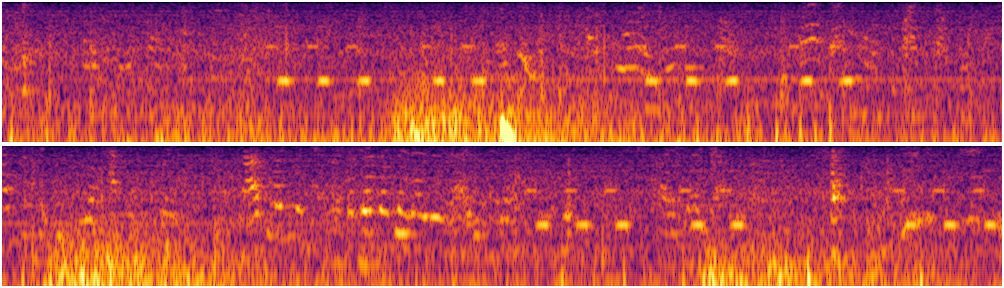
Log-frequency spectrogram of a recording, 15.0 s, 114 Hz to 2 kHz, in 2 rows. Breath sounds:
Inhalation: 2.88-4.71 s, 7.63-9.46 s, 12.60-14.43 s

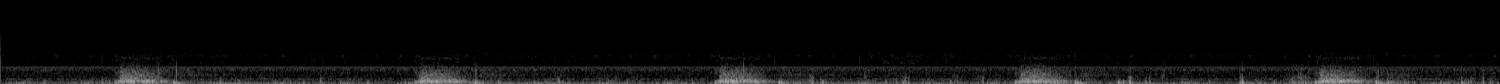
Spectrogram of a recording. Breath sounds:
Inhalation: 1.02-1.78 s, 4.08-4.84 s, 7.12-7.88 s, 10.13-10.89 s, 13.19-13.95 s

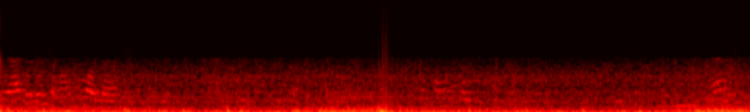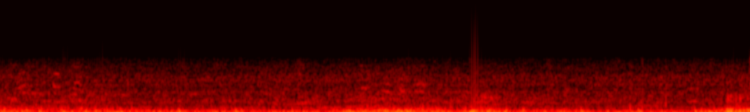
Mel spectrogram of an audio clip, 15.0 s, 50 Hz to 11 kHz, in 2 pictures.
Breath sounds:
Inhalation: 6.87-8.02 s, 10.76-12.08 s

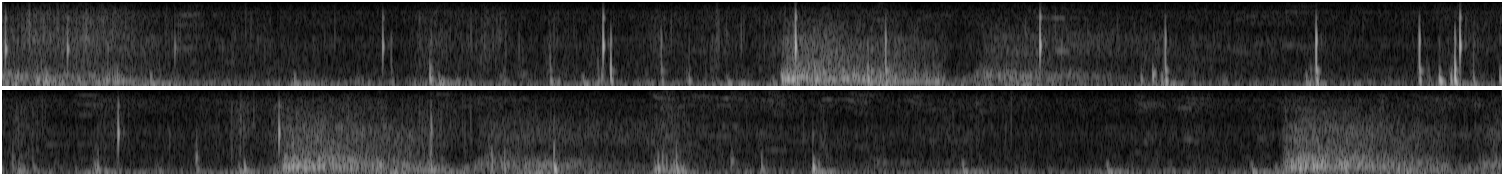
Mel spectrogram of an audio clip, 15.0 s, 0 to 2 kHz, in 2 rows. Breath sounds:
Inhalation: 3.82-4.77 s, 8.87-9.82 s
Exhalation: 4.77-6.22 s, 9.82-11.18 s
Rhonchi: 3.87-4.71 s

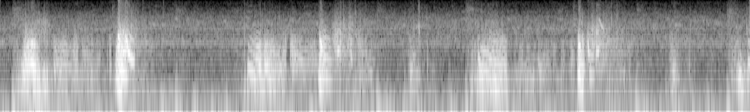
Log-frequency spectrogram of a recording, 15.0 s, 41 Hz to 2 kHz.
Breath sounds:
Inhalation: 0.00-0.96 s, 4.87-6.18 s, 9.21-10.19 s
Exhalation: 2.23-2.77 s, 6.28-7.59 s, 11.55-12.22 s
Wheeze: 0.98-1.62 s, 2.23-2.77 s, 4.87-6.18 s, 6.28-6.79 s, 9.53-10.19 s
Crackles: 0.00-0.96 s

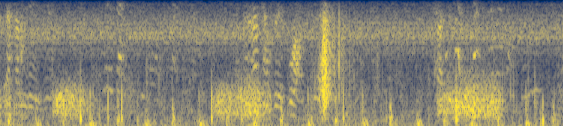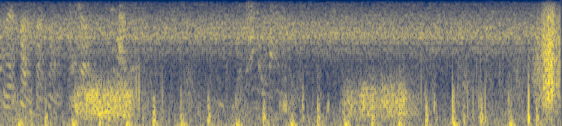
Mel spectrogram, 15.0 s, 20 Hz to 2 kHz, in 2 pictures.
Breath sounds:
Inhalation: 0.59-1.65 s, 2.77-3.83 s, 5.81-6.87 s, 8.46-9.53 s, 12.11-13.17 s

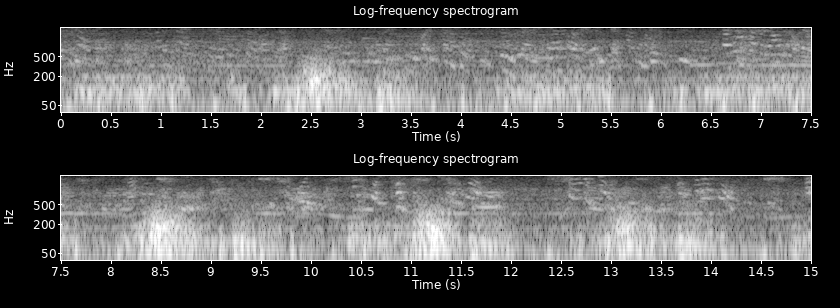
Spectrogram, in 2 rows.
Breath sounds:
Inhalation: 2.05-2.90 s, 8.01-8.71 s, 10.57-11.57 s, 12.63-13.53 s
Exhalation: 2.88-3.70 s, 8.75-9.56 s, 11.63-12.22 s, 13.56-14.35 s

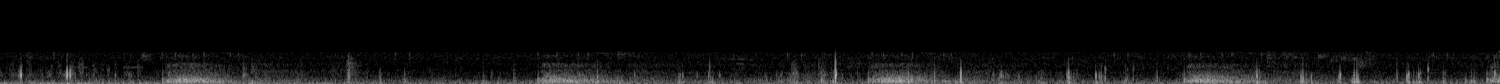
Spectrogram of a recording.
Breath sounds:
Inhalation: 1.55-2.44 s, 5.32-6.22 s, 8.66-9.55 s, 11.77-12.67 s

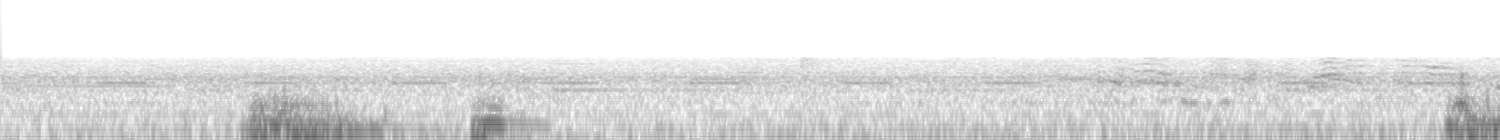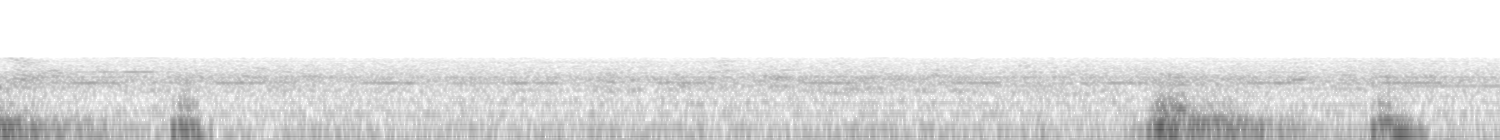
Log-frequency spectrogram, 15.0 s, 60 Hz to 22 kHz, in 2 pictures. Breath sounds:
Inhalation: 1.02-2.05 s, 7.12-8.15 s, 13.22-14.25 s
Exhalation: 2.18-2.87 s, 8.28-8.72 s, 14.35-15.00 s
Crackles: 1.02-2.05 s, 2.18-2.87 s, 7.12-8.15 s, 8.28-8.72 s, 13.22-14.25 s, 14.35-15.00 s

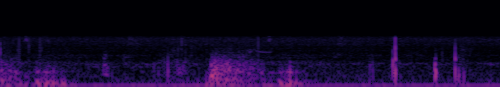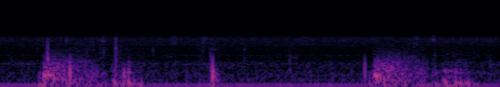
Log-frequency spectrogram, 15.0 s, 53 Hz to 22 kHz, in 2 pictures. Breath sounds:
Inhalation: 3.09-3.95 s, 8.20-9.05 s, 13.15-14.00 s
Exhalation: 0.42-0.95 s, 4.16-4.54 s, 9.18-9.56 s, 14.21-14.69 s
Crackles: 0.42-0.95 s, 4.16-4.52 s, 9.13-9.60 s, 14.21-14.69 s

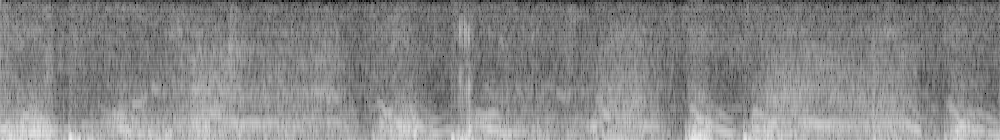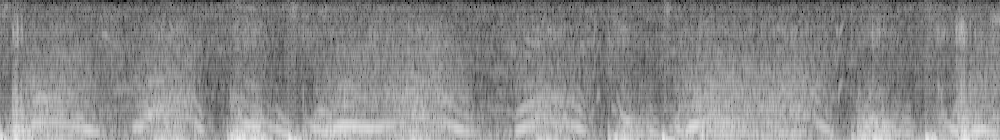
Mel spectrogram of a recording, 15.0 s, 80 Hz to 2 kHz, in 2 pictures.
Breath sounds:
Inhalation: 0.00-0.43 s, 2.74-3.25 s, 5.09-5.55 s, 9.20-9.69 s, 12.11-12.60 s, 13.95-14.44 s
Exhalation: 0.51-2.64 s, 3.33-5.03 s, 5.55-6.93 s, 7.58-9.06 s, 9.77-11.99 s, 12.58-13.85 s, 14.54-15.00 s
Wheeze: 0.51-2.64 s, 2.74-3.25 s, 3.33-5.03 s, 5.09-5.55 s, 5.55-6.93 s, 7.58-9.06 s, 9.20-9.69 s, 9.77-11.17 s, 11.38-12.01 s, 12.11-12.60 s, 12.64-13.85 s, 14.54-15.00 s
Crackles: 0.00-0.43 s

